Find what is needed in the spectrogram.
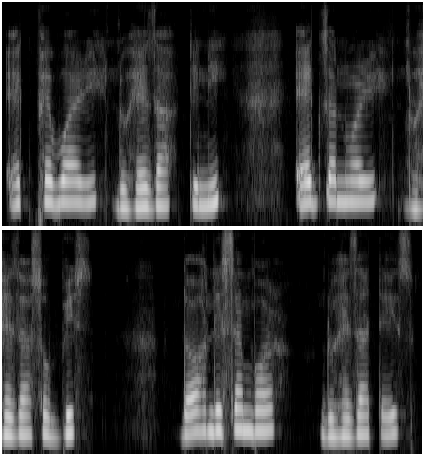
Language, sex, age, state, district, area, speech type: Assamese, female, 18-30, Assam, Dibrugarh, rural, spontaneous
